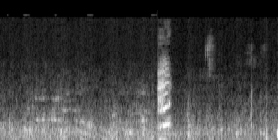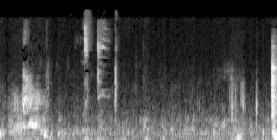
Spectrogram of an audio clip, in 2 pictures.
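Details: A mother domestic cat nursing her hungry kittens; a few soft, brief meows sound over a low, steady background hum.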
